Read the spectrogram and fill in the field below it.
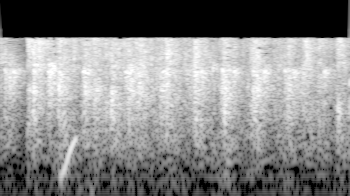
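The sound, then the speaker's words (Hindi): An audience in a class claps Mount Abu style for a few seconds, a dense, even patter of many hands with no pauses, fairly loud throughout. “Tali बजाइए please.”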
